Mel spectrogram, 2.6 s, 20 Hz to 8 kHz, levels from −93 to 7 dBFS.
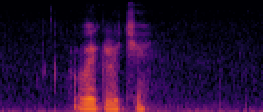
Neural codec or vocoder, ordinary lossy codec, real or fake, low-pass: none; Opus, 24 kbps; real; 7.2 kHz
